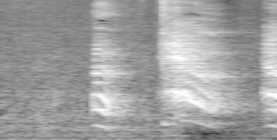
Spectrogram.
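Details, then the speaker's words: Tourette syndrome patient during brain surgery, asked to tic freely without suppressing: three abrupt, brief wordless yelp-like vocal bursts, simple vocal tics. "Okay so let's go ahead have you tick just freely don't don't suppress your ticks let them let them come"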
